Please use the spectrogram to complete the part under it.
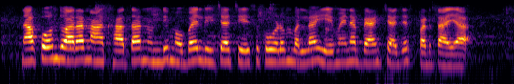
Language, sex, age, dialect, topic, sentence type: Telugu, female, 60-100, Central/Coastal, banking, question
